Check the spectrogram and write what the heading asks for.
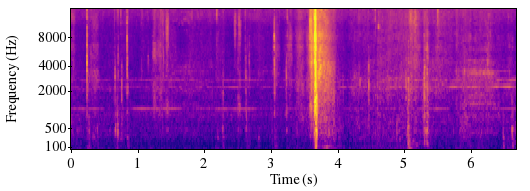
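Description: Scattered clicks and knocks from handling a Toyota Corolla's plastic floor shifter assembly, with one sharp knock about three and a half seconds in and two smaller ones about a second later.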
